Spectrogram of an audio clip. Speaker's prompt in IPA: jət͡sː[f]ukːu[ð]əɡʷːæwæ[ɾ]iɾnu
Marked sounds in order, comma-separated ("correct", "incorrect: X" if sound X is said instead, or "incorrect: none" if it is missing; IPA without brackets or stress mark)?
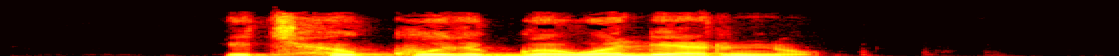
incorrect: ħ, correct, incorrect: l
